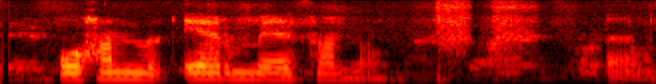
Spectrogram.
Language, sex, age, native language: Icelandic, male, 9, Icelandic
